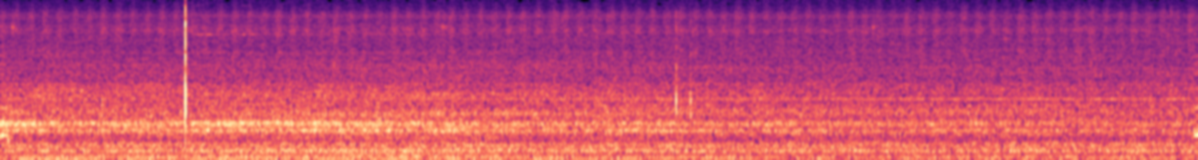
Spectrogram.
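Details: Steady mechanical hum with two brief clicks, and no animal voice audible.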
